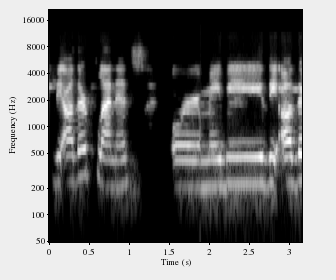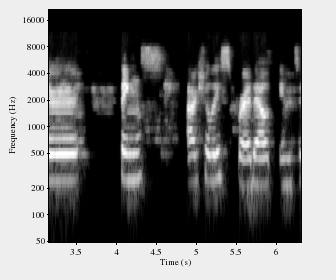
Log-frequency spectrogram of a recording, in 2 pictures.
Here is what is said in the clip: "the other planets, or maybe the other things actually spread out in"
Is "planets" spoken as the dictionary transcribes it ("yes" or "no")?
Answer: yes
